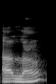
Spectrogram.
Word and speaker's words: Alain: So the two swords are, one of them is Alain. I'm gonna use the French pronunciation here.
